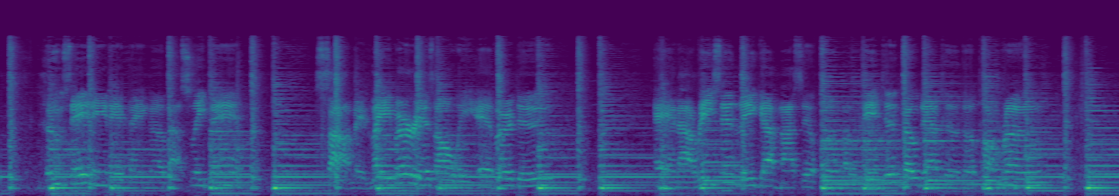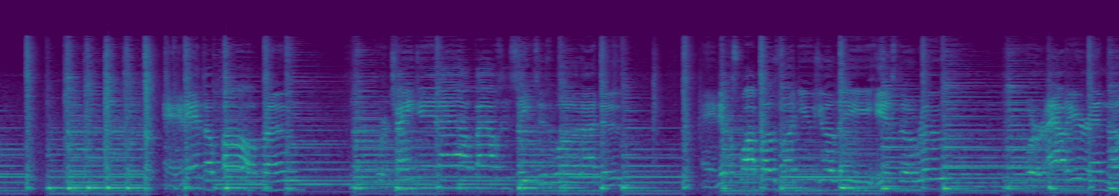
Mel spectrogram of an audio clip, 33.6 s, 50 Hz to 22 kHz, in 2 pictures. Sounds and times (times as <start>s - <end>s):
Music: 0.0s - 33.5s.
